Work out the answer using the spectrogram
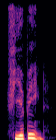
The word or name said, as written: firben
